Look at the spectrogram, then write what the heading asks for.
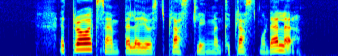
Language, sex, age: Swedish, female, 22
